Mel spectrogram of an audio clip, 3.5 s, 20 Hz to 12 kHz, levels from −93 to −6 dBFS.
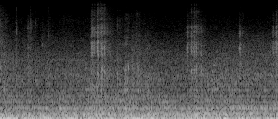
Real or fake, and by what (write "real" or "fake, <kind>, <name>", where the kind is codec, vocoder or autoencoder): real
